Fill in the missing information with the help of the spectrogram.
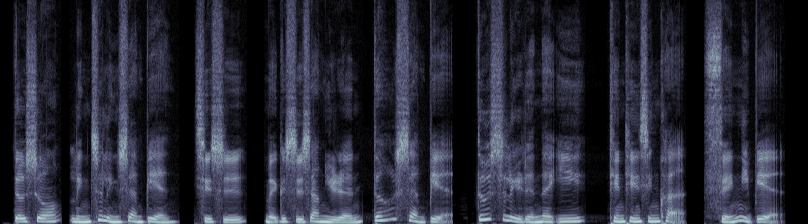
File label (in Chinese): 【模仿】都市丽人女 甜美; 林志玲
